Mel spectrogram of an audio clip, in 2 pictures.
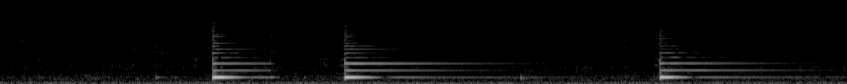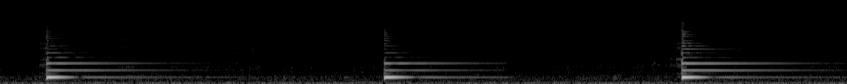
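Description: Kala Ukadelic soprano ukulele: one open string, the E, plucked six times at the same pitch, each note left to ring for about a second and fade, with pauses between while the string is retuned. New strings keep slipping out of tune.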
